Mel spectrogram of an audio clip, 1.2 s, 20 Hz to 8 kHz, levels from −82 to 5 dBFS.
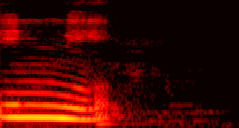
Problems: none marked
